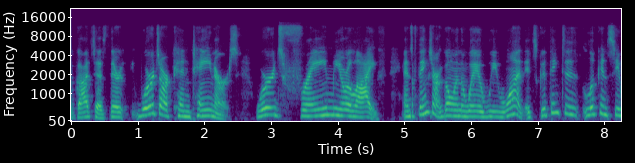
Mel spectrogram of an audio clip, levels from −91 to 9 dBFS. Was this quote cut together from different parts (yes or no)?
yes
